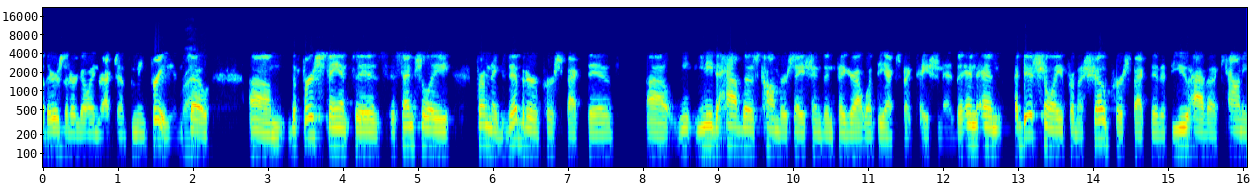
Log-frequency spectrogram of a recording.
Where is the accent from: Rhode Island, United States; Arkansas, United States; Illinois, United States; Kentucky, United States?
Illinois, United States; Western; where I grew up in Western Illinois, we had a buying station 5 miles from our farm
